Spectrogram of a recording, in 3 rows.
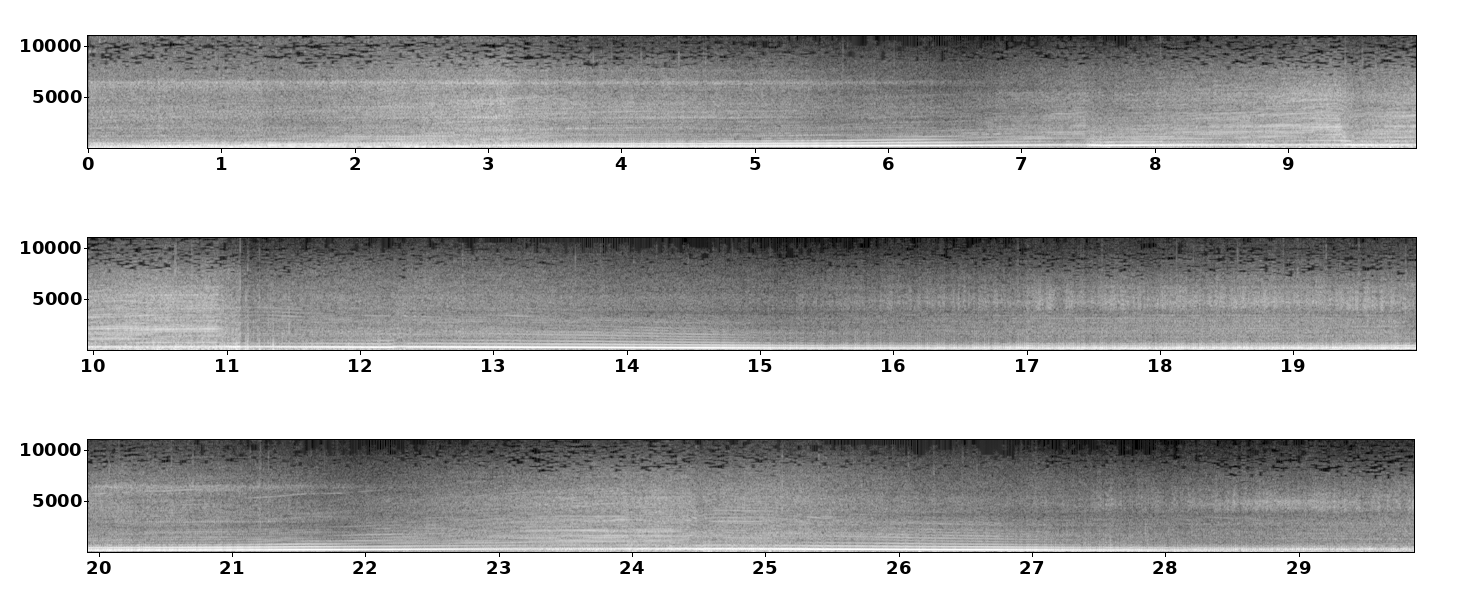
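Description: Onboard sound of a 2016 Kawasaki ZX-10R's inline-four engine under hard riding. The revs climb over the first ten seconds, fall back to a low point past the middle, climb again and drop away near the end, over a steady rush of noise.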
